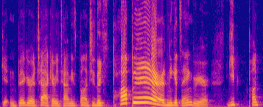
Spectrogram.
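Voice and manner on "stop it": high mock yell of an angry card monster; angry doughboy. Reviewer voicing the punched minion's high, loud yell. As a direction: shriek it like a fed-up punching bag. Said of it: "like the Pillsbury Doughboy got sick of your shit".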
